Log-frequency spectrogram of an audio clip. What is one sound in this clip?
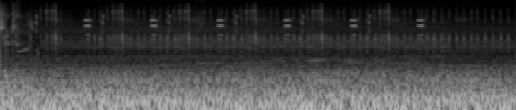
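Soft electronic beeps tick at an even pace.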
